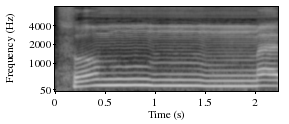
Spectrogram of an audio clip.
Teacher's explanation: ثم میم مشدد پر گنہ ہوگا، گنہ کے ساتھ پڑھیں گے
